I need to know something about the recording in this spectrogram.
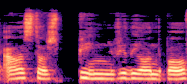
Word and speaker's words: Alistair: Although my son's name, his full first name is Alistair, a lot of people think it's pronounced Alasdair because it's spelled Alasdair, but it's actually the Gaelic spelling, and it was maybe meant to be.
